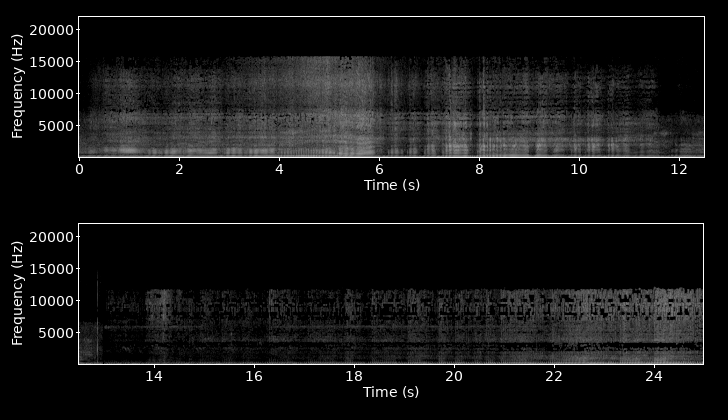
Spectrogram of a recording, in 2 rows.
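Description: Honda TRX400EX sport quad's single-cylinder four-stroke engine revving and running as it is ridden hard. The sound drops in level about halfway through and builds to its loudest revving near the end.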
